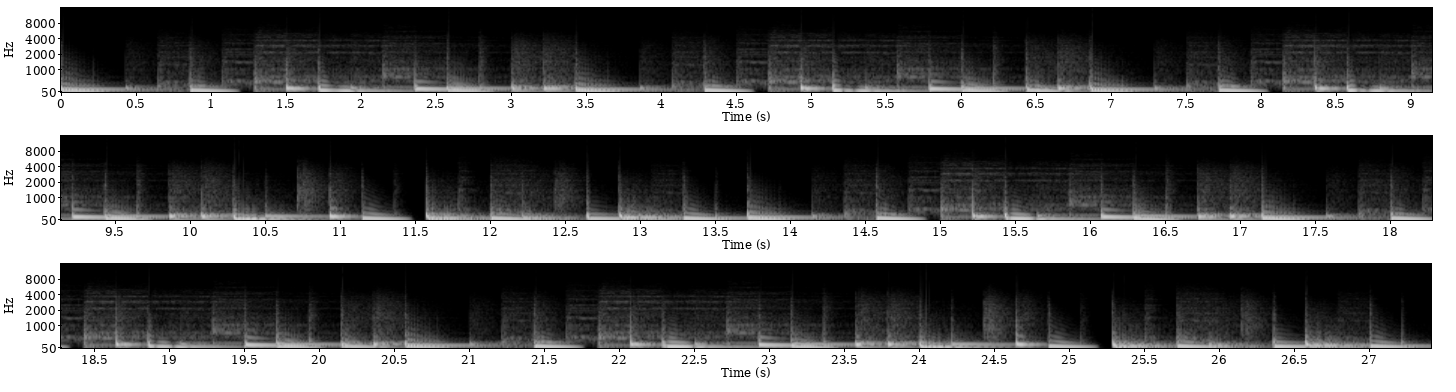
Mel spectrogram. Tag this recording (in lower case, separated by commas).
percussion, musical instrument, drum kit, music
